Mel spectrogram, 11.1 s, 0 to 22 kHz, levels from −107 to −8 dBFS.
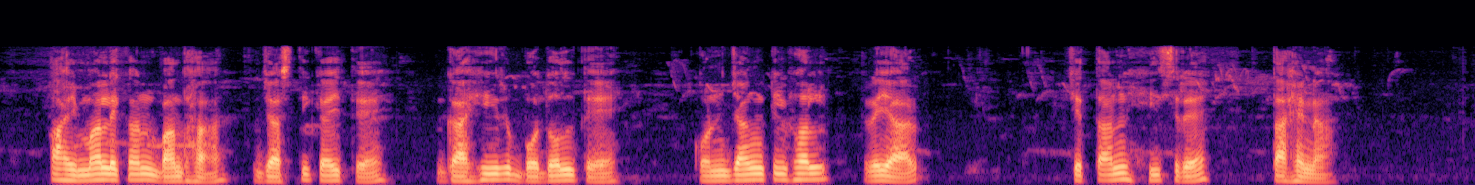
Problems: background sounds at intervals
